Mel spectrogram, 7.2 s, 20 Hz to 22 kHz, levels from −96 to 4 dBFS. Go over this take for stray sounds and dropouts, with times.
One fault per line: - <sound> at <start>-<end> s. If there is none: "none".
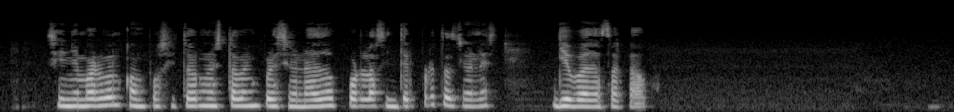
none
